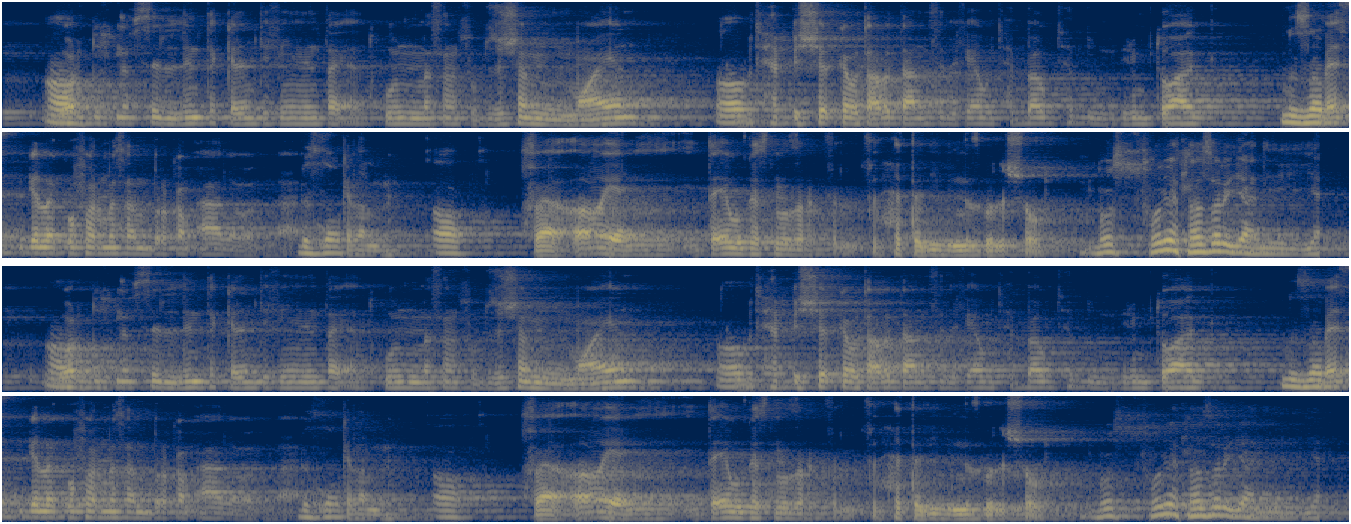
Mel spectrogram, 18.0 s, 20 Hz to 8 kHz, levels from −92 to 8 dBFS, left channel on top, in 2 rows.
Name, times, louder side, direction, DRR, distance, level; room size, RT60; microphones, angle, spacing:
voice 1, 0.3-4.2 4.9-8.0 8.8-11.6 12.5-16.0, left 2 dB, 15° left, 8 dB, 0.5 m, -30 dB
voice 2, 8.5-8.8 10.9-11.3 11.8-12.1 16.2-17.8, left 5 dB, 80° left, 13 dB, 0.5 m, -27 dB
16.0 x 12.0 x 3.8 m, 2.3 s
head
